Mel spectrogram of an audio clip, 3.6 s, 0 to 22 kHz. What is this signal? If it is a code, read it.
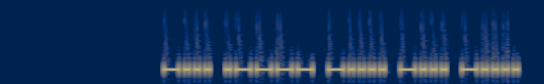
Morse code, heard as a keyed tone, about 36 wpm, 700 Hz. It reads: B16B6
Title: Five Challenging Letter-Number Combinations 35wpm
